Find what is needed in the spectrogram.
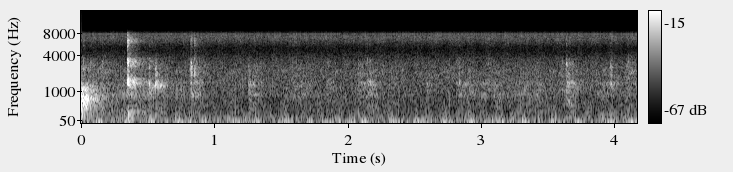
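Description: Faint, irregular clicks and taps as fingers work at the metal frame of a disassembled LCD monitor panel.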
